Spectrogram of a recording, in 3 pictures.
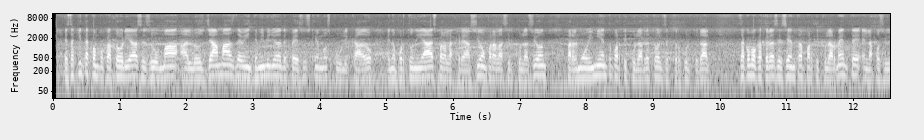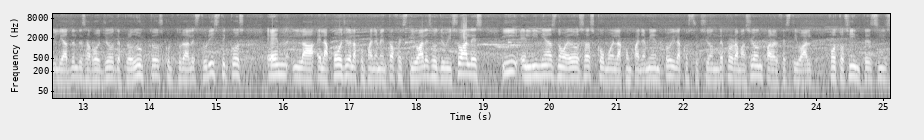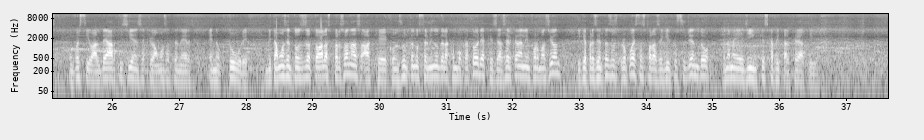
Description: Declaraciones del secretario de Cultura Ciudadana, Santiago Silva Jaramillo.
Declaraciones-del-secretario-de-Cultura-Ciudadana-Santiago-Silva-Jaramillo..mp3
